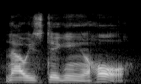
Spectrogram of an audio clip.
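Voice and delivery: plain reading voice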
